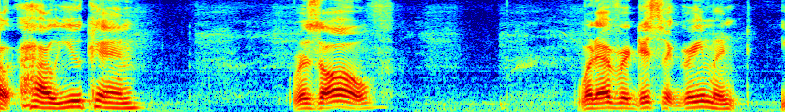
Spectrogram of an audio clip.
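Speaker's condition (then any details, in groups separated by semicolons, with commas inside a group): Cerebral palsy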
